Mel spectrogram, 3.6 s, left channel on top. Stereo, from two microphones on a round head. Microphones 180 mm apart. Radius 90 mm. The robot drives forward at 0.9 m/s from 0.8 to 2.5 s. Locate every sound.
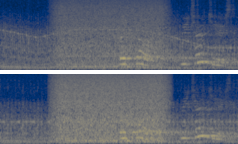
1.8 s a woman speaking: 45° left (ahead or behind), 2.5 m; by 3.4 s 40° left (ahead or behind), 2.5 m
